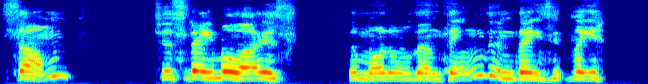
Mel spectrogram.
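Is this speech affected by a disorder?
Yes: cerebral palsy; cerebral palsy greatly affecting hand function and muscle control, uses wheelchair, needs some help stabilizing.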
